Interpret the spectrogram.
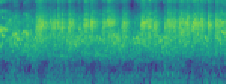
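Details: A group of cheerful budgerigars, busy high-pitched chirping and warbling layered densely, with a short dip in the chatter just after the first second.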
